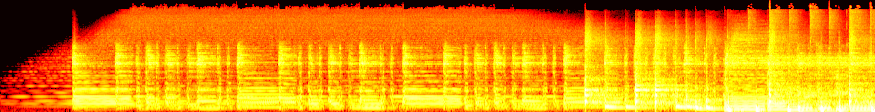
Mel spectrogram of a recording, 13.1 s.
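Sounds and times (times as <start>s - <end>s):
pleasant groove music: 1.1s - 13.1s.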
